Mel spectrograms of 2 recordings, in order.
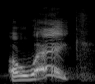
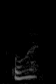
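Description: First: The word is shouted loudly with force. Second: The word is said quietly without force. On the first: It is a passionate, eager cry. "she shouts this out" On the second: It is a plain, unexcited remark. "she doesn't just say"

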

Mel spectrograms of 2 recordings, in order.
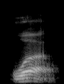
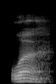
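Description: First: The syllable ends cleanly with the breath held. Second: The syllable ends with an audible breath escaping. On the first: The speaker calls it right. "Nafasnya ditahan" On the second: The speaker calls it wrong. "jangan sampai wah"

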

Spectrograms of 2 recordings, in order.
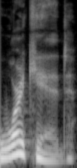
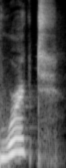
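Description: First: The -ed ending is said as an extra syllable. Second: The -ed ending adds no extra syllable. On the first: The speaker calls it wrong. "learners go worked" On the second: The speaker calls it right. "instead of worked"

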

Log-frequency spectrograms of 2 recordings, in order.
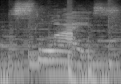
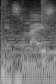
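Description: First: The word starts directly with the s sound. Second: An extra e vowel comes before the s. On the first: The speaker calls it right. "Tenemos que empezar desde la S" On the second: The speaker calls it wrong. "tendemos a ponerle aquí una E inexistente"

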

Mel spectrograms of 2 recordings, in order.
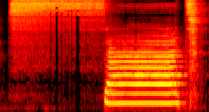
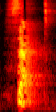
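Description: First: The word is stretched out slowly, sound by sound. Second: The word is said quickly as one short unit. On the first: "you're going to say a word slowly without stopping between the sounds" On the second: "Say it fast"

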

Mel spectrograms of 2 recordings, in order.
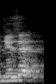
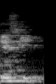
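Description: First: Z is said as 'zed', British style. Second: Z is said as 'zee', American style. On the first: "London JZ" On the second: "Kalau Amerika dia panggil JZ"

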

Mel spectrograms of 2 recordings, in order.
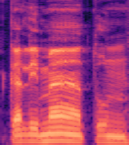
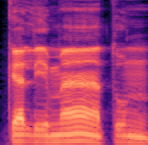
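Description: Both takes have the same delivery.

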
